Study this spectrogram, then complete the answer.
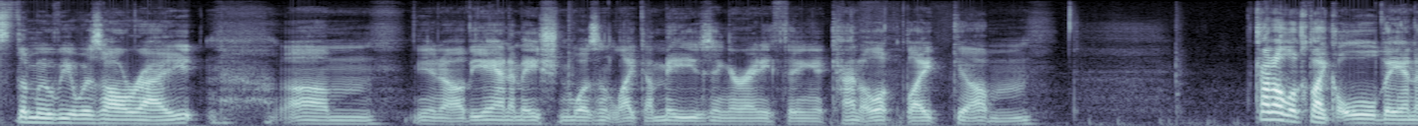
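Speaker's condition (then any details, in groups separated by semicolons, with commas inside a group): No condition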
